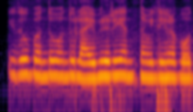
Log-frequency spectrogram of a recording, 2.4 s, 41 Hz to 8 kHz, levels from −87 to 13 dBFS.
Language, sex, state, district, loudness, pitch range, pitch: Kannada, female, Karnataka, Bidar, -14 LUFS, 215-235 Hz, 225 Hz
